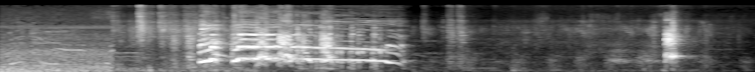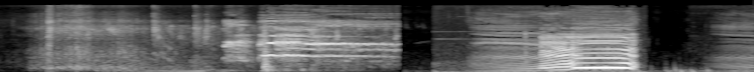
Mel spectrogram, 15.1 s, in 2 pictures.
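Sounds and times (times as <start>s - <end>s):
rooster crowing: 2.0s - 4.1s, 9.8s - 11.6s.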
